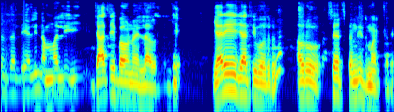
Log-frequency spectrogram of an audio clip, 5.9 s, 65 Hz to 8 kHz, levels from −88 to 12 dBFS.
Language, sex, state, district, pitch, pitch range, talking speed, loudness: Kannada, male, Karnataka, Mysore, 140 Hz, 120-170 Hz, 140 wpm, -19 LUFS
